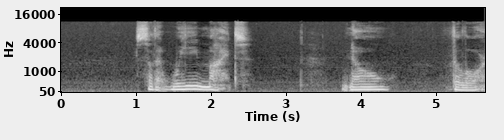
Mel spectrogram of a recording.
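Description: A man speaks calmly and close to a microphone, with short pauses.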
